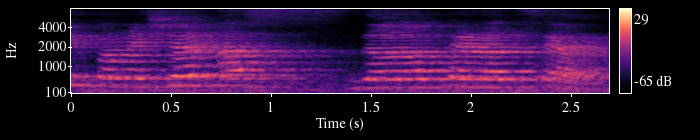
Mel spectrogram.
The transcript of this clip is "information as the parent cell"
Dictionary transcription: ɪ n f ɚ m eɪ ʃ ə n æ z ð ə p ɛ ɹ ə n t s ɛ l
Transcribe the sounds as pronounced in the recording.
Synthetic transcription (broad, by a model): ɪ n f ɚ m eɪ ʃ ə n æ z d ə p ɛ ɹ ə t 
